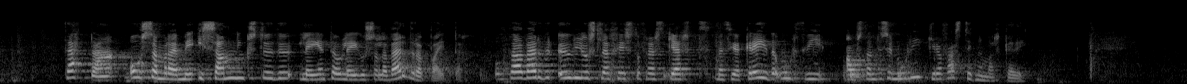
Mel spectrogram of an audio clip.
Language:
Icelandic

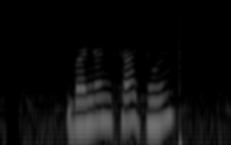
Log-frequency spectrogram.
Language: Nepali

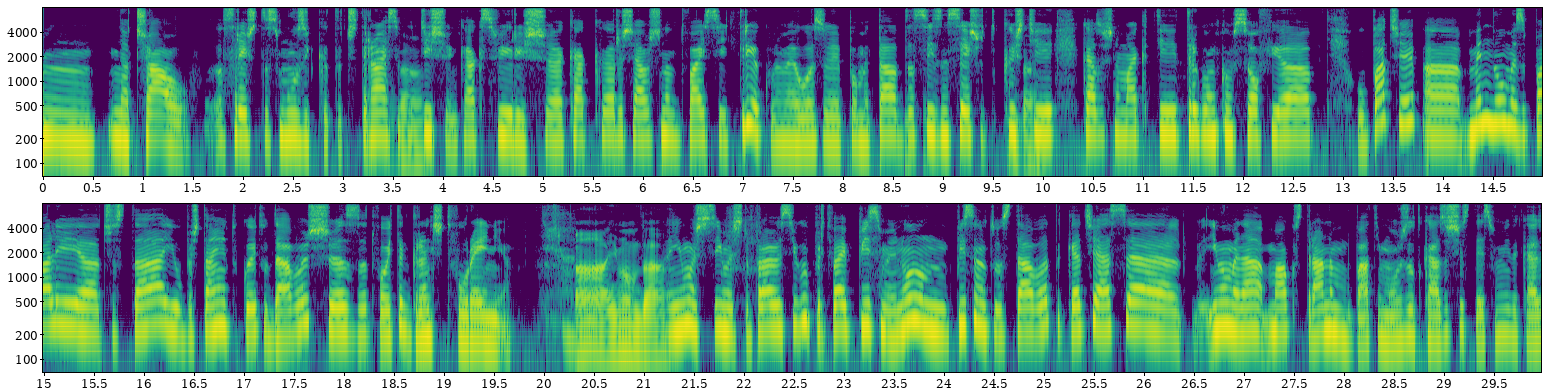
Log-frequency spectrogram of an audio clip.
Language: Bulgarian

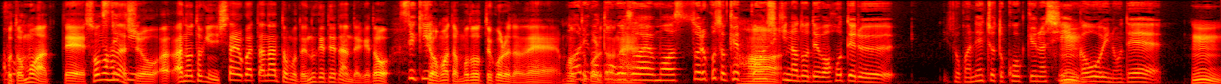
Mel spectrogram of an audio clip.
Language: Japanese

